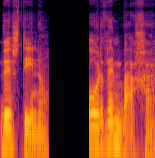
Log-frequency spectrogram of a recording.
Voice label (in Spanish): destino orden baja, megafonias; exterior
